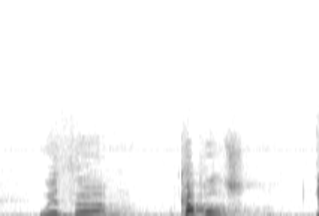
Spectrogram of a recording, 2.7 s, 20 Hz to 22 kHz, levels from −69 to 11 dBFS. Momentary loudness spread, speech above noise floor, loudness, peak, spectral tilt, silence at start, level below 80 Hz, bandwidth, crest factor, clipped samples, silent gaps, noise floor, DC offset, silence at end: 18 LU; 27 dB; -26 LUFS; -4 dBFS; -5.5 dB/octave; 0.35 s; -60 dBFS; 19.5 kHz; 24 dB; under 0.1%; none; -52 dBFS; under 0.1%; 0.4 s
